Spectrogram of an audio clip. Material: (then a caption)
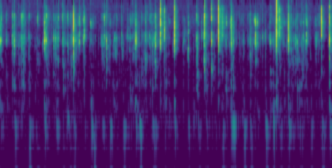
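Plastic. Both hands type continuously with their fingertips on a black full-size plastic keyboard, likely mechanical with a hollow body, resting on a desk. Rapid, bright key taps clatter with short, sharp attacks and almost no ring, over a faint low thud from each keystroke.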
